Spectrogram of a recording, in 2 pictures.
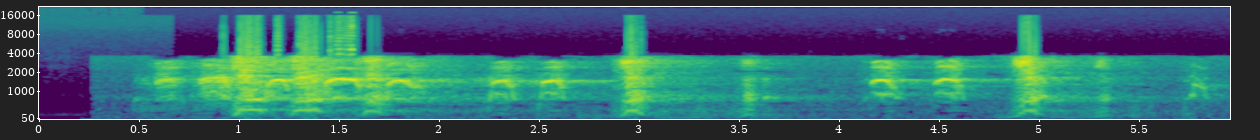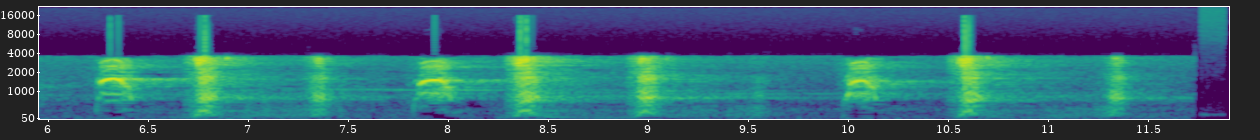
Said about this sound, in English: Interestingly enough, there seem to be some barks in the background, like a sub-layer of vocal expression. But in the forefront, you can actually hear the slowed-down bark of the squirrel, and to me, it sounds very much like a human voice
